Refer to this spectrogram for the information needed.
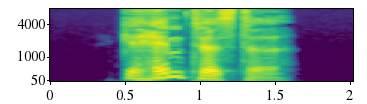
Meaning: inflection of gehemmt: 1. strong/mixed nominative/accusative feminine singular superlative degree 2. strong nominative/accusative plural superlative degree
- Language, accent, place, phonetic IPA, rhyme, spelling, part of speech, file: German, Germany, Berlin, [ɡəˈhɛmtəstə], -ɛmtəstə, gehemmteste, adjective, De-gehemmteste.ogg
